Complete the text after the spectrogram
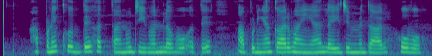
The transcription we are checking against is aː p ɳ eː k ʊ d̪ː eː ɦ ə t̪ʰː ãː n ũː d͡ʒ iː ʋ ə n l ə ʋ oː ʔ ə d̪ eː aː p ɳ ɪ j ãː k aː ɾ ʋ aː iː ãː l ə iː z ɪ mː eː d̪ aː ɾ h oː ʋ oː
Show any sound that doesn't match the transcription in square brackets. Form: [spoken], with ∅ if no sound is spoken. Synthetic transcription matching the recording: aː p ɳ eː [kʰ] ʊ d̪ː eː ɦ ə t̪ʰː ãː n ũː d͡ʒ iː ʋ ə n l ə ʋ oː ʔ ə [t̪] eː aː p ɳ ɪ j ãː k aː ɾ ʋ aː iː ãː l ə iː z ɪ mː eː d̪ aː ɾ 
